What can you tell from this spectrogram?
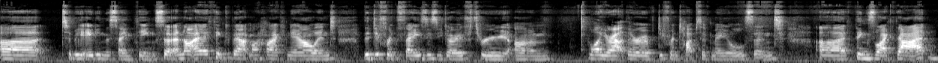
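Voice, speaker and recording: In an Australian accent, a woman speaks at medium pitch with a bright, sharp tone. Her intonation stays monotone and flat, and audible room echo surrounds her. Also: fairly slow pace. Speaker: thru-hiker vlogger. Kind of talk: casual vlog talk to camera. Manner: casual with frequent fillers.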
